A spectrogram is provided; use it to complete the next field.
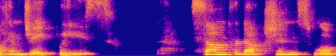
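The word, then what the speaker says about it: Jaques: So he called that brother Jakes and called the clown character Jakeweez.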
